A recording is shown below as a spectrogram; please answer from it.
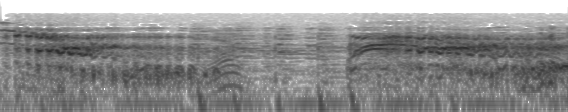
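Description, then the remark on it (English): A horse whinnies loudly, a long wavering neigh that fades briefly, then rises again into another drawn-out whinny, as it races across parade grounds after a band playing music. “Why, that horse is racing across the parade grounds after the band.”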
